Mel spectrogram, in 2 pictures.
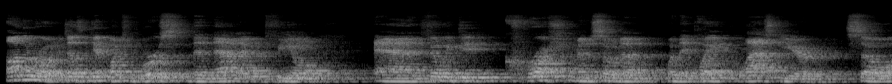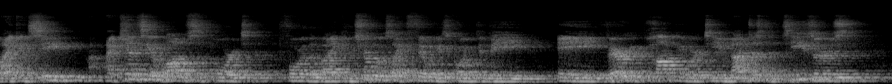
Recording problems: room echo; strong; dies away in 1.2 s
off-mic speech; far

